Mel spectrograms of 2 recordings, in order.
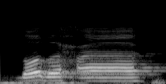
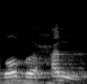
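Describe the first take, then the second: First: The word ends with a lengthened a vowel. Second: The word ends with an n sound. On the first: The reciter stops at this word. "kalau kita waqaf, maka tanwinnya digantikan dengan mad" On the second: The reciter continues without stopping. "asalnya wal 'adiyati dhabhan"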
